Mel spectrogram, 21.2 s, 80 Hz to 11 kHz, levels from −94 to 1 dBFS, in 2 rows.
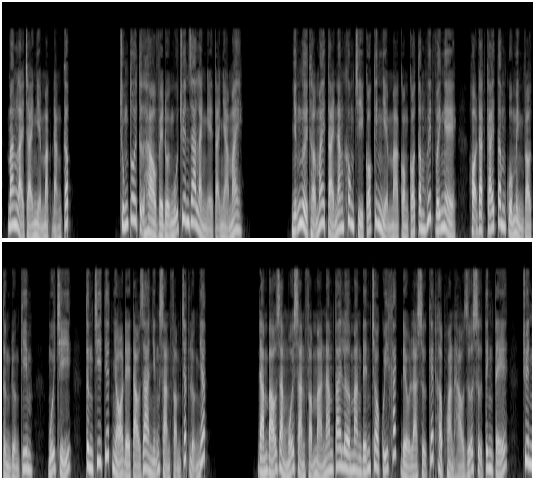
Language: Vietnamese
